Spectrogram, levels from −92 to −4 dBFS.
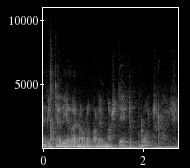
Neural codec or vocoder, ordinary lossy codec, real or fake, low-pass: none; none; real; none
